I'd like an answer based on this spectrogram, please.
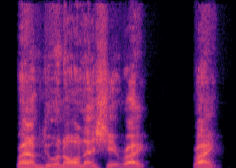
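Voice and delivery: normal talking voice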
